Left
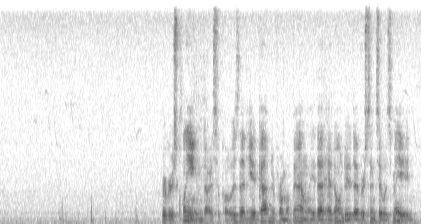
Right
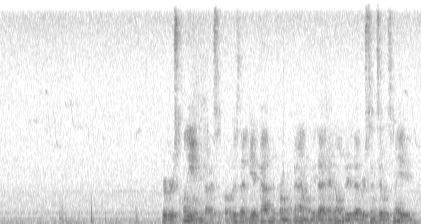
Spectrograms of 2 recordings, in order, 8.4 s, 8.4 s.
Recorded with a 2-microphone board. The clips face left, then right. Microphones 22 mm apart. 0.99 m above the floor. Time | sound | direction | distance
3.2 | a man speaking | 80° left | 3.5 m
